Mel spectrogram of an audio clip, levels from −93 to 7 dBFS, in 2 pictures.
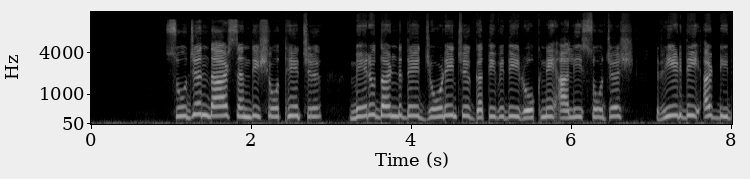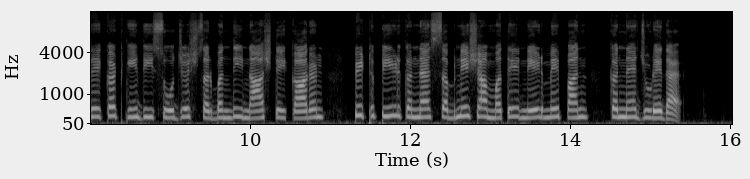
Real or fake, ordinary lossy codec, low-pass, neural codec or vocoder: fake; Opus, 24 kbps; 14.4 kHz; vocoder, 44.1 kHz, 128 mel bands, Pupu-Vocoder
